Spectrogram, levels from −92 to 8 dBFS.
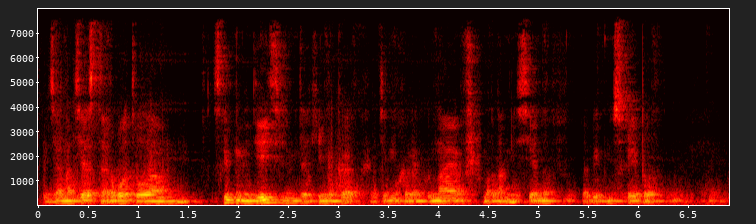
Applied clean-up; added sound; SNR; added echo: neural separator model SepFormer DNS4.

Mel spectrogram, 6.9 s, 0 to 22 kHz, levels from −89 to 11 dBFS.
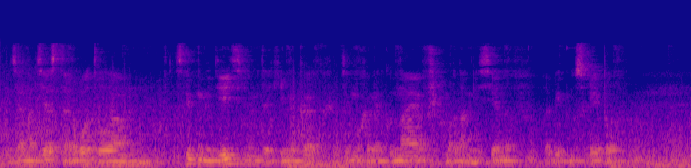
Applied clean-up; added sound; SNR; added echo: none; Thunder; 8 dB; reverberation time 0.7 s.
